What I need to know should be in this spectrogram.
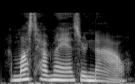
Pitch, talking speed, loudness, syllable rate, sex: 190 Hz, 265 wpm, -15 LUFS, 6.2 syllables/s, female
